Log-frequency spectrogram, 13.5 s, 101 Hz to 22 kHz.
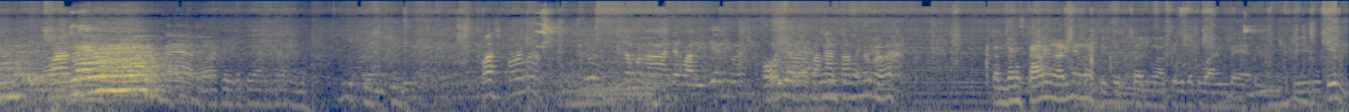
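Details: Sacrificial cow belonging to celebrities and officials, 2023: one loud, drawn-out low moo at the start, then men talking over quieter background noise.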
